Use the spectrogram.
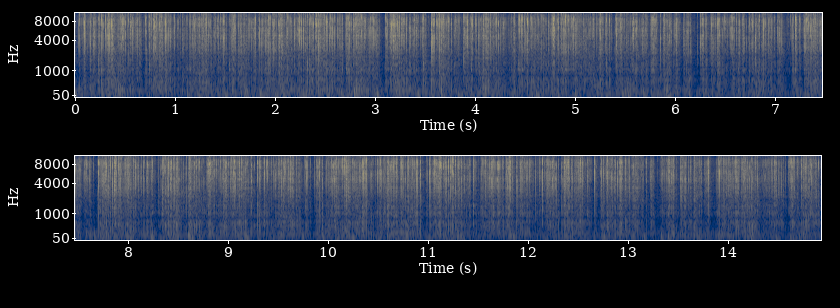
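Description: Long nails scratch the coiled weave on the bottom of a medium, hollow woven straw bag, with the bottom facing the camera. The result is a steady, dense, bright scratching and crinkling with rapid short strokes and almost no low end.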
